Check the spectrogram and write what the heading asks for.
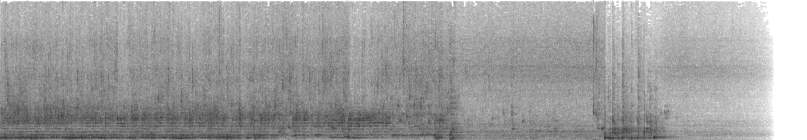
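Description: A loud rush of water that eases off after about seven seconds, swells again briefly near nine seconds, then fades away.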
